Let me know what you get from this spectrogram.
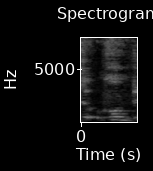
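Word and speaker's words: would: ஸோ எல் எங்க silent ஆகுதுன்னா எல்லோட டி சேர்ந்து வரும்போது, எல்லோட டி சேர்ந்து வரும்போது, எல்லோட எஃப் சேர்ந்து வரும்போது, எல்லோட எம் சேர்ந்து வரும்போது எல் அங்க சைலண்ட். ஓகே, எக்ஸாம்பிள் ரீட் பண்ணிக்கலாமா? Good, ஹுட், ஷுட். Good, ஹுட், ஷுட்னு சொல்லும் போது இல்ல, எல்லோட சவுண்ட் இல் தானே, இங்க இல் சவுண்ட் கேட்கறதே இல்ல.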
